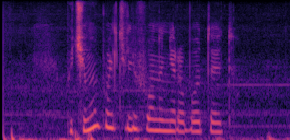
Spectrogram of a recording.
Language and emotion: Russian, neutral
